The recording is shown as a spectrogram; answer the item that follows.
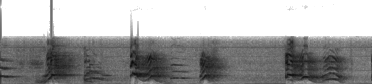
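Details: Two Dachshund sisters squabble over who gets to be inside a tee pee, with sharp, high yipping barks and snarly growls in quick bursts.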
